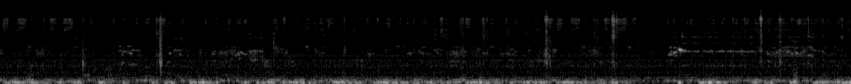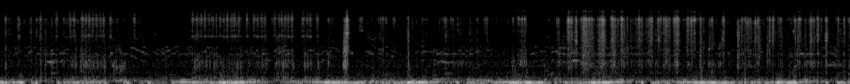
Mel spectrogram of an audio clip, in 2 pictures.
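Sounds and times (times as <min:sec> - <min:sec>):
keycaps clicking on keyboard: 0:10.4 - 0:17.0.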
